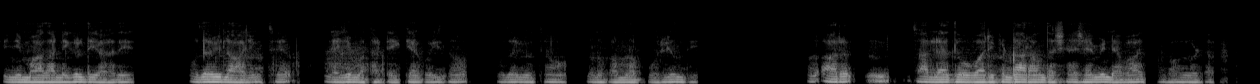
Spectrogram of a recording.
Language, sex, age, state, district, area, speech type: Dogri, male, 30-45, Jammu and Kashmir, Reasi, urban, spontaneous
